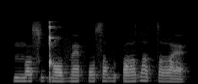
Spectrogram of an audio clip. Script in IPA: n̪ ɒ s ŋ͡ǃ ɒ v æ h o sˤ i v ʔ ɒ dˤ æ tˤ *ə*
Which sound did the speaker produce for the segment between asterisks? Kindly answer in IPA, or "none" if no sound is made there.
æ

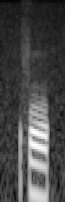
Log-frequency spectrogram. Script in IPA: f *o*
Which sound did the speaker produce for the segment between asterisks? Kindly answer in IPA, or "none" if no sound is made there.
o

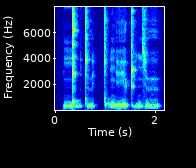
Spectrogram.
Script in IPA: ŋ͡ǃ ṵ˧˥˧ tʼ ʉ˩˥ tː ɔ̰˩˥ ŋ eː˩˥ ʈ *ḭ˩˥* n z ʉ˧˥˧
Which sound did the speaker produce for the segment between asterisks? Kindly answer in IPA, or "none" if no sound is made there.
ḭ˩˥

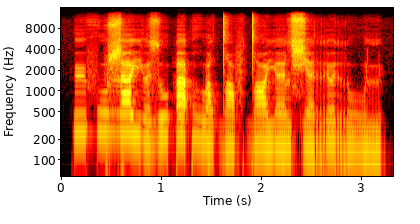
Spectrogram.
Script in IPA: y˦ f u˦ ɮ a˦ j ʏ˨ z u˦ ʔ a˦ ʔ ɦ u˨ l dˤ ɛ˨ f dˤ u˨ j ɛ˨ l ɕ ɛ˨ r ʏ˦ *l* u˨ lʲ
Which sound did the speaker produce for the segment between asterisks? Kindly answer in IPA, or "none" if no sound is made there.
r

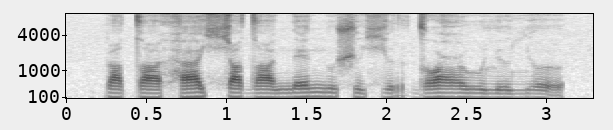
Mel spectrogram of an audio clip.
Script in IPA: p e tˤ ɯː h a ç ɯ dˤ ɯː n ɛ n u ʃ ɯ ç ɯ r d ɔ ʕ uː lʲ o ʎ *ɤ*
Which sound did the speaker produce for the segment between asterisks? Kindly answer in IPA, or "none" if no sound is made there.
ɤ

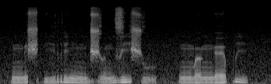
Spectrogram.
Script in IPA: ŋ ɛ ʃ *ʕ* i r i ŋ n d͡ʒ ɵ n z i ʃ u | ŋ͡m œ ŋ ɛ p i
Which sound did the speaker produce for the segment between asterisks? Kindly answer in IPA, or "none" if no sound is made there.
ʔ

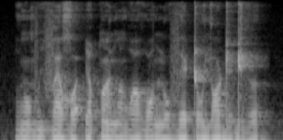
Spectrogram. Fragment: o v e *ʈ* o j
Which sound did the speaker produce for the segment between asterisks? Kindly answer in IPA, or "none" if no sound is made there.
ʈ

